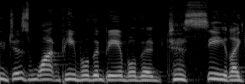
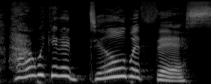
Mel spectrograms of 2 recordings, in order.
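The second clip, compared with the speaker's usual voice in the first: put-on baby voice, pitched higher; 8 semitones higher than usual. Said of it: "that has, like, a baby voice".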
